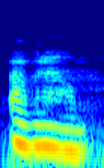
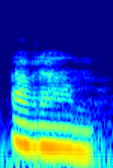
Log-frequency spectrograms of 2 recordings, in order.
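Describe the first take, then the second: Both takes have the same delivery.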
